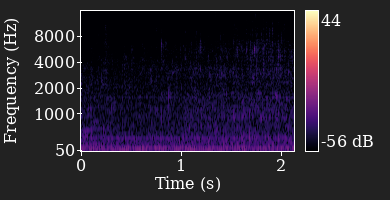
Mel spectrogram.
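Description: Water trickles and pours softly in a small garden water feature planted with aquatic plants, a faint, continuous, even babble heard from close by.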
